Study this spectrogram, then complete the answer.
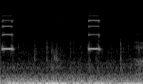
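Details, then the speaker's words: Renault Megane 2 cabin while driving, after silicone spray on plastic trim joints: deep road rumble and two short chimes, no creaks from the rear shelf; loudest cricket rattle gone. "однозначно тот сверчок следы пропал"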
